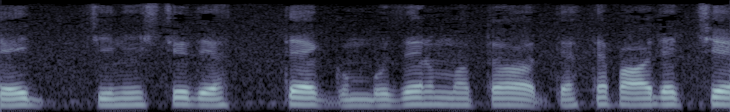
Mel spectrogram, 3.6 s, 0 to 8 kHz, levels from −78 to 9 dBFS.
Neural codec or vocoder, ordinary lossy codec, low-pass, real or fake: none; MP3, 32 kbps; 7.2 kHz; real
